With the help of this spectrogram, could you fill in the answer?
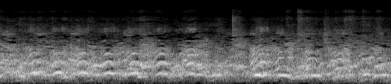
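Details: Many dogs bark together at a Nonsan meat farm and puppy mill in South Korea, January 2017. Rapid, overlapping yaps and barks form a constant wall of sound with no pauses.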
